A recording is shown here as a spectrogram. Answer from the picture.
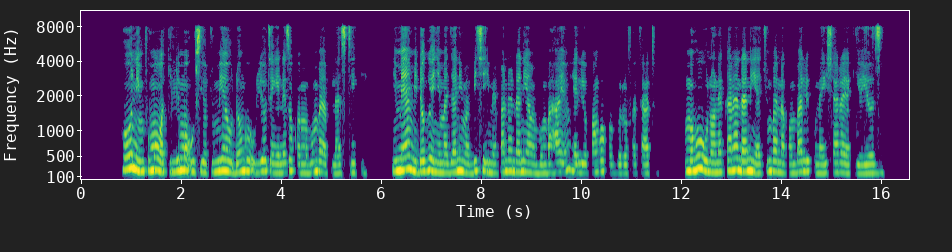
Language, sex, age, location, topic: Swahili, female, 25-35, Nairobi, agriculture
